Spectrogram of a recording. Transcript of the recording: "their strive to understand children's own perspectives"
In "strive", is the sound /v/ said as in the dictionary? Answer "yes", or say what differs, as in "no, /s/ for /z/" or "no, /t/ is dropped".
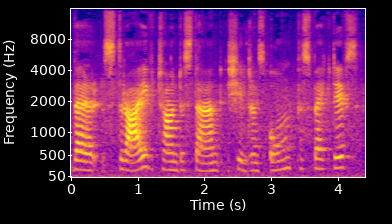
yes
